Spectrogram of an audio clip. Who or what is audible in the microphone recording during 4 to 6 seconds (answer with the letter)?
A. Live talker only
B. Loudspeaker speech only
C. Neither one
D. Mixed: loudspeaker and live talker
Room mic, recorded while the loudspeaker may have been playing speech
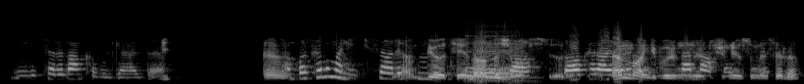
D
